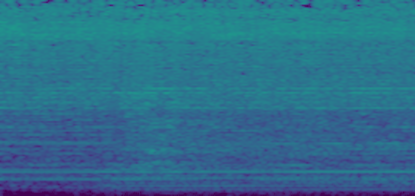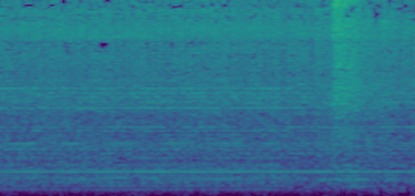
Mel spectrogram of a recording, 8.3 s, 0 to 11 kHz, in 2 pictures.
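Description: Large Mitsubishi 1050-ton plastic injection molding machine powered on, giving a steady hum. A short hiss comes near the end.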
